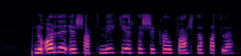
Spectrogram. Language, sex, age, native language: Icelandic, female, 13, Polish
